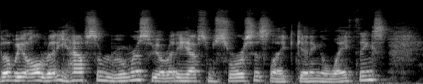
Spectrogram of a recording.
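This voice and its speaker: The speaker has a non-native accent and a fairly quick pace. Pitch varies in an ordinary way. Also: man. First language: not English. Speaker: esports caster and talk show host. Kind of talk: casual chat.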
